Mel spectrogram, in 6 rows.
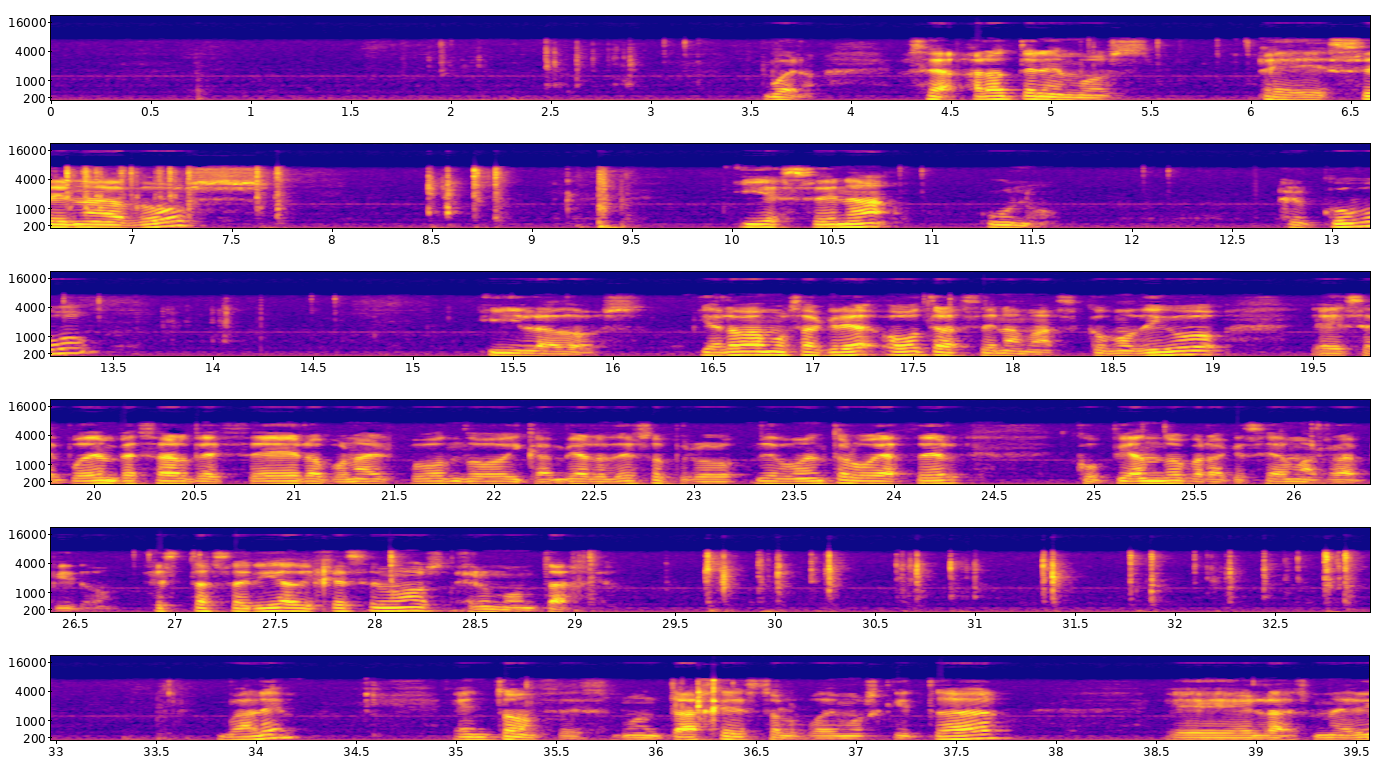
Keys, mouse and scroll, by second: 2.7 ctrl+2, 5.3-14.6 drag, 6.9 BackSpace, 7.0 BackSpace, 13.9 s, 17.7-39.5 drag, 36.1 x.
